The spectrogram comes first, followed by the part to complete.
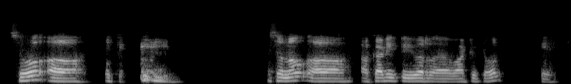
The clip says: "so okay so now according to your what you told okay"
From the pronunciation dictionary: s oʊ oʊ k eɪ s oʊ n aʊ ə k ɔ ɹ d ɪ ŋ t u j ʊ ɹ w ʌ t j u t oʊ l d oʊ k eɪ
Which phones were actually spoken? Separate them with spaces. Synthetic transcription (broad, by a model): s oʊ oʊ k eɪ s oʊ n aʊ ə k ɔ ɹ d ɪ ŋ t u j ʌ ɹ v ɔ t j u t oʊ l oʊ k eɪ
